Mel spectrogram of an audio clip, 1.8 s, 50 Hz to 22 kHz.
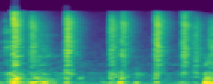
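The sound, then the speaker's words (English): Dice, including a d6, clatter and tumble across a hard tabletop during a tabletop game, rolling off the board, a series of five or six sharp, bright clacks in an uneven rhythm, fairly loud, with no voices over them. “Well, it rolled off board so much that it turned into a d20.”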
